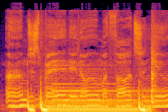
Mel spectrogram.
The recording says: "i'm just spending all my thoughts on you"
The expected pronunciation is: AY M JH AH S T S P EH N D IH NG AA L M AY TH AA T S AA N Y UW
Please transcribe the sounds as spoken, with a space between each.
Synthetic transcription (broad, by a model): AY M JH AH S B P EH N D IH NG AA L M AY TH AA T S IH N Y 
